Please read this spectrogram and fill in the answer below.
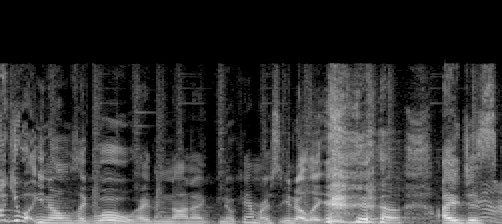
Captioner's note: laughs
